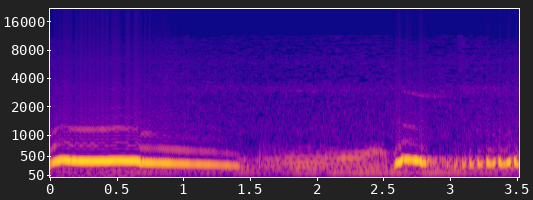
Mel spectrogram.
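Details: A pelung dove's long low coo, played to coax doves into calling, holds steady and then slides down, followed by a soft wavering middle part and a renewed stuttering phrase, over a low steady hum.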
